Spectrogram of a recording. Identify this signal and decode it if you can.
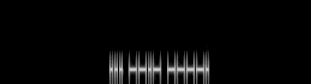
Morse code, heard as a keyed tone, about 50 wpm, 700 Hz. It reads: SQ9
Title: Callsign Prefixes for Top 25 DXCC - 50wpm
